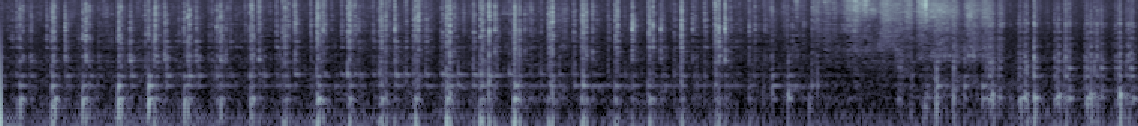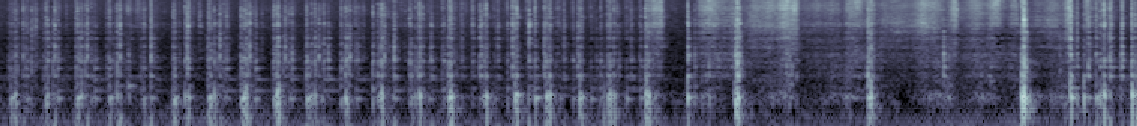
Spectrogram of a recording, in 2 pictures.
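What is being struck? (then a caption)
Round metal tea tin. Fingertips and nails scratch and tap the lid and sides of a round, decorated, hollow metal Richard-brand tea tin held close to the microphone. A fast, steady stream of short, dry taps with low, hollow thumps runs throughout, with bright scratchy bursts standing out near the end.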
